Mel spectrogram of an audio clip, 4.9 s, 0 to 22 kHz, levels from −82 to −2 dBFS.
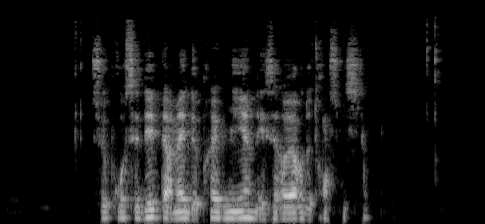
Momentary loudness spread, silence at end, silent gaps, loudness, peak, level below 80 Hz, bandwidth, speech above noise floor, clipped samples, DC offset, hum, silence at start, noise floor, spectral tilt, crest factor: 17 LU; 0.45 s; none; -28 LUFS; -8 dBFS; -64 dBFS; 15.5 kHz; 52 dB; under 0.1%; under 0.1%; none; 0.9 s; -80 dBFS; -4.5 dB/octave; 22 dB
